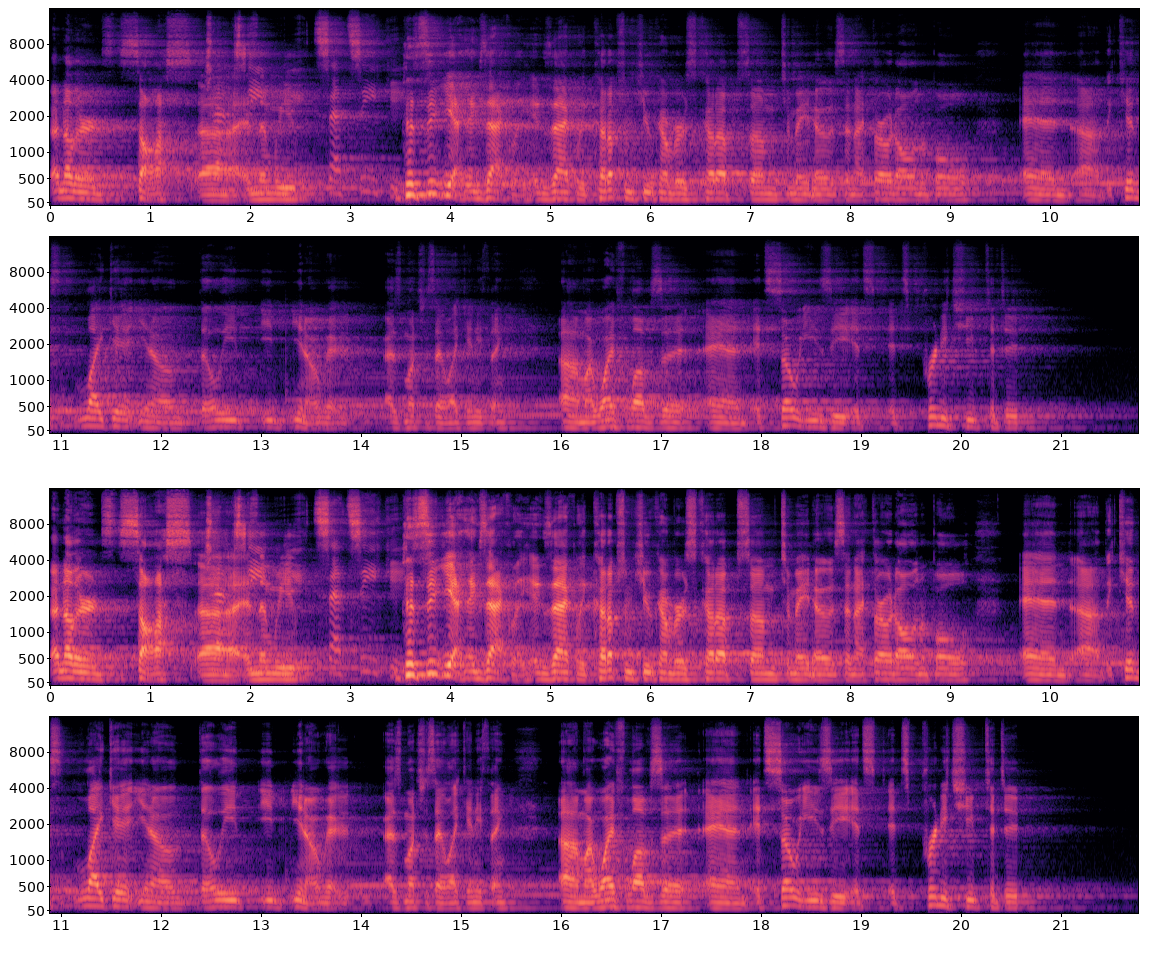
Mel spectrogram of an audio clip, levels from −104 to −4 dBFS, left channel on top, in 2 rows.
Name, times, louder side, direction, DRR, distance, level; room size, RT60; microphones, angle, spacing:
voice 1, 0.0-2.5 3.5-9.2 9.7-15.5 16.0-20.6, right 4 dB, 80° right, 13 dB, 0.9 m, -34 dB
voice 2, 1.5-3.6, right 6 dB, 30° right, 10 dB, 1.4 m, -40 dB
sound 1, 5.9-17.3, left 1 dB, 30° left, 5.7 m, -52 dB
26.0 x 24.5 x 9.4 m, 2.9 s
head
